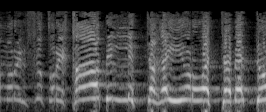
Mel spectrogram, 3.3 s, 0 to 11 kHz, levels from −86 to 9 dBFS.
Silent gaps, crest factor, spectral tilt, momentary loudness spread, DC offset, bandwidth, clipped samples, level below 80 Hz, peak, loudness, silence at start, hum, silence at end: none; 12 dB; -3.5 dB/octave; 14 LU; under 0.1%; 8 kHz; under 0.1%; -50 dBFS; -8 dBFS; -18 LUFS; 0 s; none; 0 s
